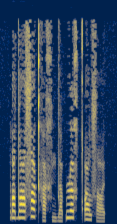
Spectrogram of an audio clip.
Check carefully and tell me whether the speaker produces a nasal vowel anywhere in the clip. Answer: no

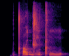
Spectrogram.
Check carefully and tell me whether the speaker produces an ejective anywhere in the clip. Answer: yes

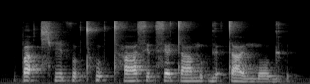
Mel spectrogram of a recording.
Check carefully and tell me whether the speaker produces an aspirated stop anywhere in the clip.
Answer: yes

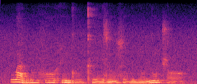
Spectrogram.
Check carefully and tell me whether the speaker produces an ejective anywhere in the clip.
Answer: no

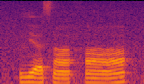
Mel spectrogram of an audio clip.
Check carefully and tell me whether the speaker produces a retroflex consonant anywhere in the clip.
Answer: no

